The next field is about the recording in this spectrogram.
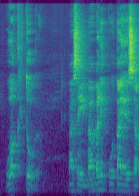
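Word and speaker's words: واكتب: So, kahit meron po siyang ad-damma, ang tamang pagbigkas pa din po ay waktub.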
